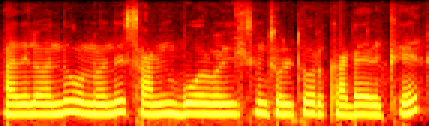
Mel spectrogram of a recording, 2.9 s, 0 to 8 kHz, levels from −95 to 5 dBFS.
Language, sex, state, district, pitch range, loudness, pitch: Tamil, female, Tamil Nadu, Namakkal, 195-210 Hz, -13 LUFS, 200 Hz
